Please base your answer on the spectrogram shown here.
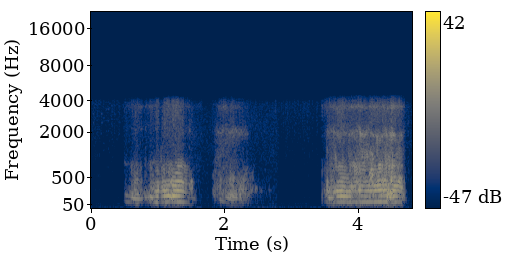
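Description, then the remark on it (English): Three loud snores: a long rattling breath, a shorter quieter one, then another long rumbling snore after a brief pause, with no talking. “sounds like sleep.”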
